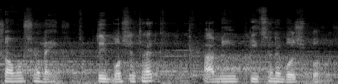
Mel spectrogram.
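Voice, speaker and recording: Man as calm devout college boy, restrained, monotone delivery, audio story, echoey. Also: medium pitch, unhurried, close to an everyday voice. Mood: polite, calm. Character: calm, principled, devout young male college student. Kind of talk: Bengali audio story acting. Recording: echoey long reverb, music bed.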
